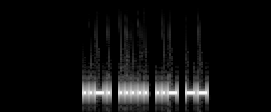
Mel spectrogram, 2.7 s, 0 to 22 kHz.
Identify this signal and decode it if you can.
Morse code, heard as a keyed tone, about 40 wpm, 700 Hz. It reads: F5UM
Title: DXCC-100 Call Signs - 4 Characters - Repeated 3x - 40wpm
